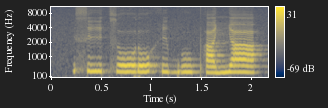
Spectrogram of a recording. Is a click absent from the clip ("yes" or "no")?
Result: yes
